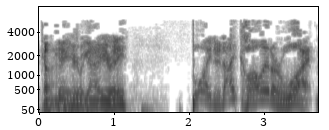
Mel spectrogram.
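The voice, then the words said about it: George Orwell impression. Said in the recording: “my George Orwell impression”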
